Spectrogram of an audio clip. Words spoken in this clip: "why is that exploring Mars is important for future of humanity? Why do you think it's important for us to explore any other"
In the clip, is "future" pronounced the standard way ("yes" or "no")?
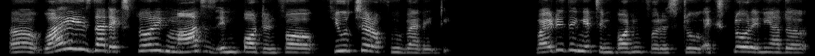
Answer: yes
